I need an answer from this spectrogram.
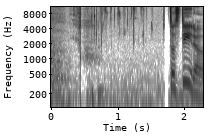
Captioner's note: jar sliding; salsa pouring; lid opening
